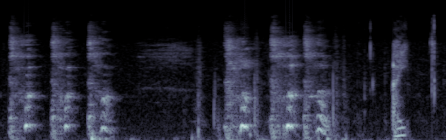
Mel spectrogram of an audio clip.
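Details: A run of short, light coughs from a child who says they are sick and losing their voice, mixed with soft voice sounds; cough.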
